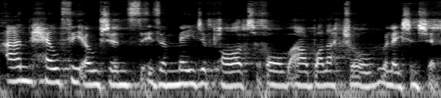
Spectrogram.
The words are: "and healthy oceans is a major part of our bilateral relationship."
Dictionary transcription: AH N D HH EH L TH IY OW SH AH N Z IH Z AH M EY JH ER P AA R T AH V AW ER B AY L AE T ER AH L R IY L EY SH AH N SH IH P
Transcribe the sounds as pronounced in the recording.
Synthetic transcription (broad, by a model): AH N HH EH L TH IY OW SH AH N Z IH Z AH M EY JH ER P AA T AH V AW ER B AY L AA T ER AH L R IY L EY SH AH N SH IH P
